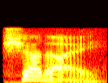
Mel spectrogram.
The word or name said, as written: shut-eye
